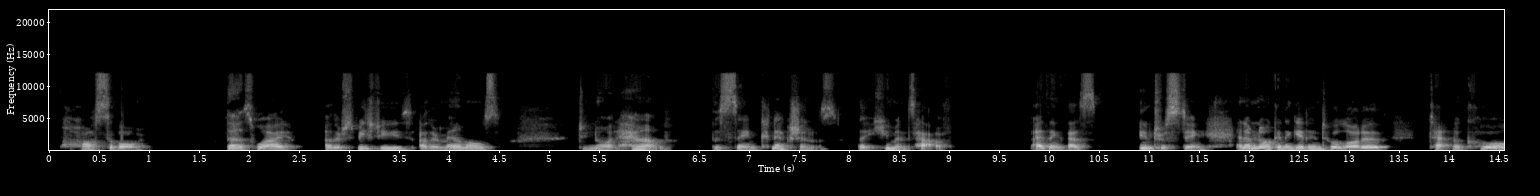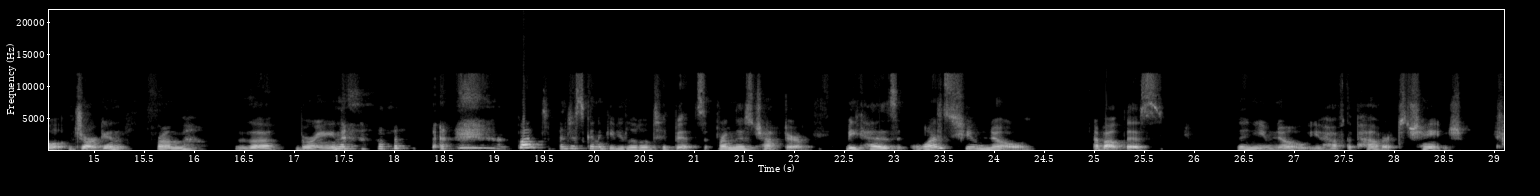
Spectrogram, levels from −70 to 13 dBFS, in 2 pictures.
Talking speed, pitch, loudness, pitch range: 130 wpm, 200 Hz, -17 LUFS, 180-260 Hz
